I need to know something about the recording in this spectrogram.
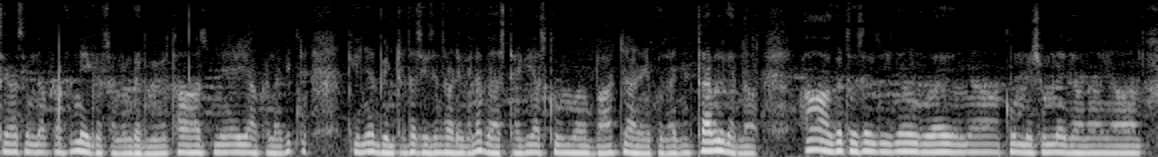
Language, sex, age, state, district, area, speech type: Dogri, male, 30-45, Jammu and Kashmir, Reasi, rural, spontaneous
